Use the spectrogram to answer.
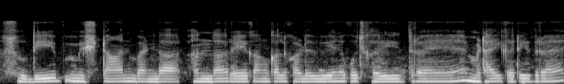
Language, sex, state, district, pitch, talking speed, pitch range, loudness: Hindi, female, Uttar Pradesh, Etah, 135 Hz, 180 wpm, 135-140 Hz, -13 LUFS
